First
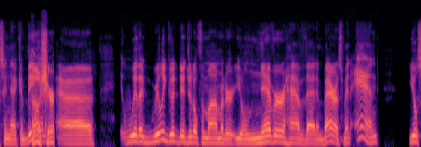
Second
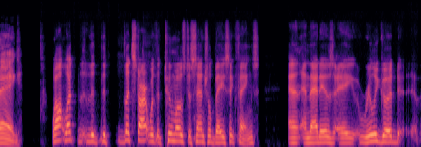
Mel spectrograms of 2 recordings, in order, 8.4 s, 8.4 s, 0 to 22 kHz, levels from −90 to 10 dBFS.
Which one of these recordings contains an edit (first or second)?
first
